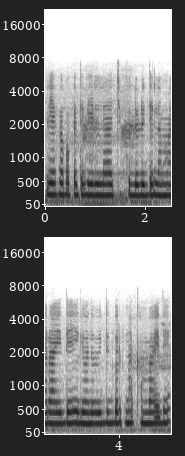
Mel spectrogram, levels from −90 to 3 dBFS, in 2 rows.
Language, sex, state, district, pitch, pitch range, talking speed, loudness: Kannada, female, Karnataka, Raichur, 225 Hz, 225-230 Hz, 140 wpm, -14 LUFS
